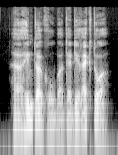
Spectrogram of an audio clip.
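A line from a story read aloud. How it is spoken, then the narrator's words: Calling over noise. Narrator (German): rief mir Carlo über den Lärm hinweg zu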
